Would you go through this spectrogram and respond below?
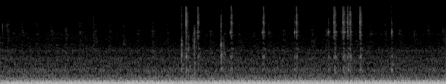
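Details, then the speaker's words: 1992-96 Ford F-150/Bronco electronic 4x4 after replacing the transfer case control module: steady idle rumble with a few sharp light clicks as 4x4 engages and dash light comes on; normal relay clicking. "i don't know if you can hear was a truck running it was doing that clicking sound when it engaged if that's not working that it will not make a sound it'll not light up"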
